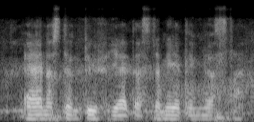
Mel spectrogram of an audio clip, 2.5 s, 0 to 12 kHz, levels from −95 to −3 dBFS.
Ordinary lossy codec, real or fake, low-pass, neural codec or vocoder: Opus, 32 kbps; fake; 7.2 kHz; codec, 16 kHz, 4 kbps, FreqCodec, smaller model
